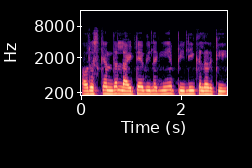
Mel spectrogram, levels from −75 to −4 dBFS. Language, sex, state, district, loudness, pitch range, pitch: Hindi, male, Uttar Pradesh, Lucknow, -15 LUFS, 140-145 Hz, 145 Hz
